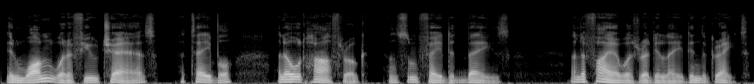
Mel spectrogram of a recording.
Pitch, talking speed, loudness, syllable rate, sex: 95 Hz, 200 wpm, -20 LUFS, 5.4 syllables/s, male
